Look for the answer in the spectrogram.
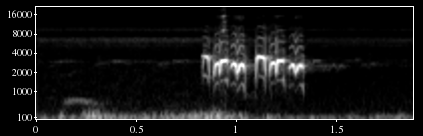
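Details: A rival-calling sooty-headed bulbul gives one bubbly phrase of several liquid whistled notes over a soft low rumble.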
